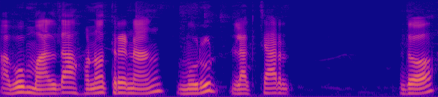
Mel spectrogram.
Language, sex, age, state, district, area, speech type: Santali, male, 45-60, West Bengal, Malda, rural, spontaneous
